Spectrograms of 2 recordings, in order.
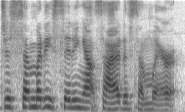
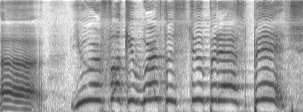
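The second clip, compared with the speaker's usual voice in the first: mock-angry man voice, much higher; 13 semitones higher than usual. Retelling a stranger's outburst at someone asking for directions: imitating an angry man. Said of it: "he was way more mad than that".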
